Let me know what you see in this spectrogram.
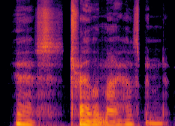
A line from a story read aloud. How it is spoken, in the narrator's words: murmured Atiyaran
